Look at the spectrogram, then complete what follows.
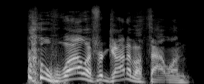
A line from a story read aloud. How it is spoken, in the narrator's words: Jinx said with a cackle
